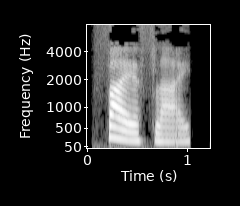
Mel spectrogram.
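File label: "Firefly", English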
